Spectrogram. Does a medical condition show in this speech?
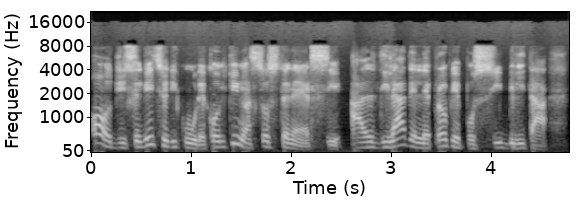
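No.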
